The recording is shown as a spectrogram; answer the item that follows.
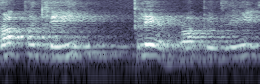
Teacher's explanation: Li, ly, the adverbs usually, clear, at the end of of the word, like rapidly, clear, rapidly. So here, ra is stressed, but not li. Li is neutral.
